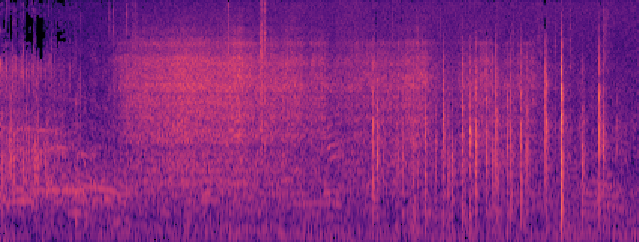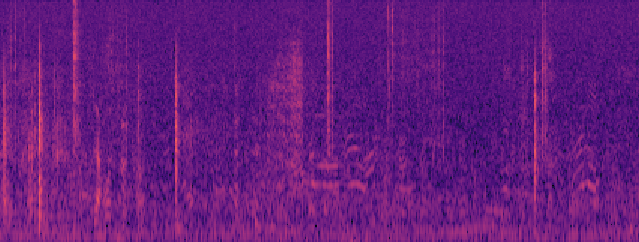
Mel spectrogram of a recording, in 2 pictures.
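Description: Faint fireworks crackling: a quick run of sharp pops and crackles from about five to eleven seconds in, then a few scattered pops, over the murmur of distant voices.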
